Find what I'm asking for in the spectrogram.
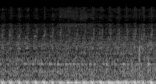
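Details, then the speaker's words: Old-model 2018 Honda Vario 150 scooter at idle after replacing its weak, never-changed original spark plug, which caused misfiring and poor acceleration: even, quick, low thrumming with no stumbles; stable idle, also fine under sudden throttle. "Oke kita starter nah ini terdengar suaranya itu stabil ya tidak berebut seperti tadi"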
